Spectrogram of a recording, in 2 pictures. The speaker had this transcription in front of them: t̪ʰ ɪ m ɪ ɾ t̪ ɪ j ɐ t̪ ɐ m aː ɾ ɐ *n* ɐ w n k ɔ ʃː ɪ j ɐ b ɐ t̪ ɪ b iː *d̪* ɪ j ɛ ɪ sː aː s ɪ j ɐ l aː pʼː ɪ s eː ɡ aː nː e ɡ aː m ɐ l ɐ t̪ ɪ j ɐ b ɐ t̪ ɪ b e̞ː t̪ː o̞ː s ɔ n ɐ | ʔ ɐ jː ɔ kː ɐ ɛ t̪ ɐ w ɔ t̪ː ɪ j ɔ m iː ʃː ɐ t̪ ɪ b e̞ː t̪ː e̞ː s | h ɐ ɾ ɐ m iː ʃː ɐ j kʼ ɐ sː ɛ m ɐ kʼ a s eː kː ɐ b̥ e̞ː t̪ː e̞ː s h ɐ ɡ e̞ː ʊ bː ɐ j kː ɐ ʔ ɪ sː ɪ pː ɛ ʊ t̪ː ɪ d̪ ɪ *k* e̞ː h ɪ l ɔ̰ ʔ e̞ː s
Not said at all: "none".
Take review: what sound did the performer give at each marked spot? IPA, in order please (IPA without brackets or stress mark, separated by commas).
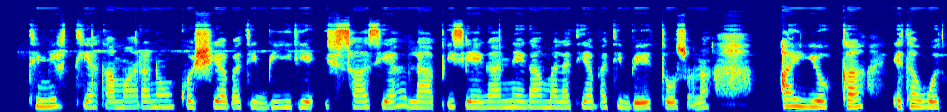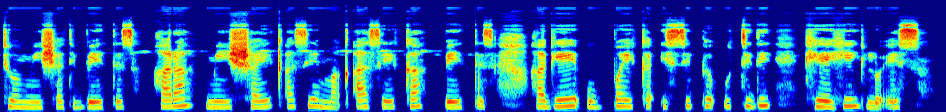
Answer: n, d̪, kʰ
